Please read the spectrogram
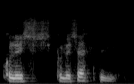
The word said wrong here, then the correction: Kulusevski: Is that how to pronounce it? – Yeah, Kulusevski.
